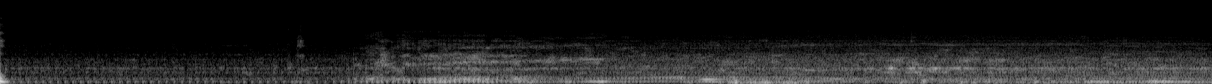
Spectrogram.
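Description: A motorcycle comes up from behind on a village road, its engine swelling from a faint hum into a steady, close rumble with some rattling clatter.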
